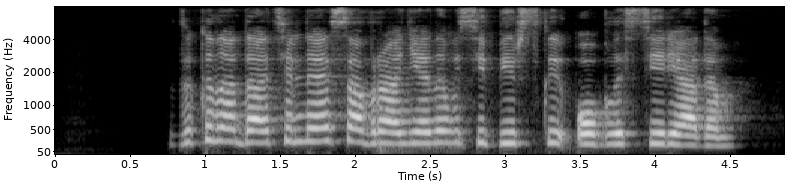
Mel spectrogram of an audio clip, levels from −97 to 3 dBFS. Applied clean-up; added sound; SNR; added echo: neural mask model DeepFilterNet 3.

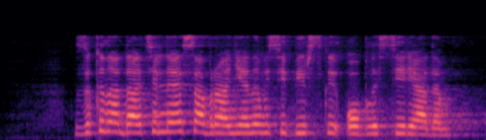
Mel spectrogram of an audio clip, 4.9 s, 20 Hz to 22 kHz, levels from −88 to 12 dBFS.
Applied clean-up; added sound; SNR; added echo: neural separator model SepFormer DNS4.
